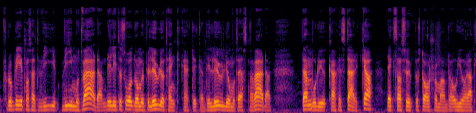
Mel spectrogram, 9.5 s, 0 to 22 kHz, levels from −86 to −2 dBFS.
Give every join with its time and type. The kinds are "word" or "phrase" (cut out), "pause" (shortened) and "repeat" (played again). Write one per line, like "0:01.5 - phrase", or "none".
0:01.2 - pause
0:06.2 - word
0:07.6 - pause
